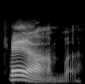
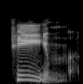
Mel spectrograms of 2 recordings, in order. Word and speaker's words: team: y la a pero no se pronuncia cam sino es team la a es muda y la e es la única que conserva el sonido largo y así sucesivamente podemos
